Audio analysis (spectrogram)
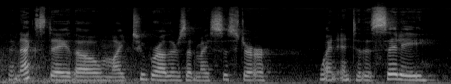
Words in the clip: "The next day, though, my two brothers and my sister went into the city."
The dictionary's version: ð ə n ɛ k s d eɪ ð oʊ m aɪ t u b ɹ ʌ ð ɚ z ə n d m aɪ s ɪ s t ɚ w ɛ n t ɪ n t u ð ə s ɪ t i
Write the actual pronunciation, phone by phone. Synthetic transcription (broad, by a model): ð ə n ɛ k s d eɪ ð oʊ m aɪ t u b ɹ ʌ ð ɚ z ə n m aɪ s ɪ s t ɚ w ɛ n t ɪ n t u ð ə s ɪ t i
